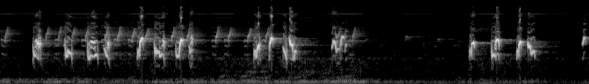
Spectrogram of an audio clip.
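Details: Decoy song of a Stripe-throated bulbul for catching aggressive wild birds: lively bursts of liquid warbled notes with pauses, a faint low hum underneath.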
